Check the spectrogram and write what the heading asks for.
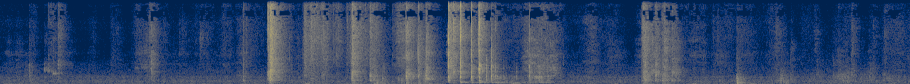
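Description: Irregular clicks and knocks of objects being handled, busiest through the middle, with a brief low hum about six seconds in.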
